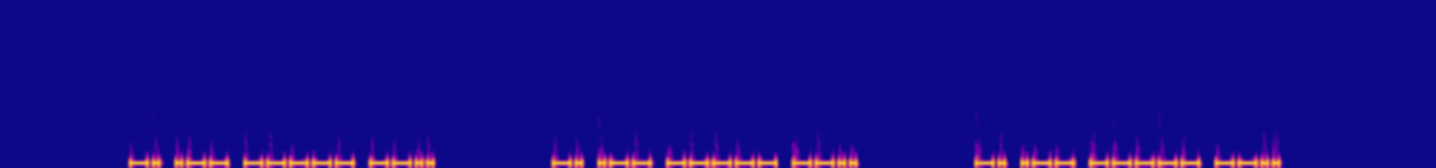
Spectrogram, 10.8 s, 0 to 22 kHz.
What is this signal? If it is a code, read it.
Morse code, heard as a keyed tone, about 28 wpm, 700 Hz. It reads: NW0Z NW0Z NW0Z
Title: USA Call Signs - 4 Characters - Repeated 3x - 28wpm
